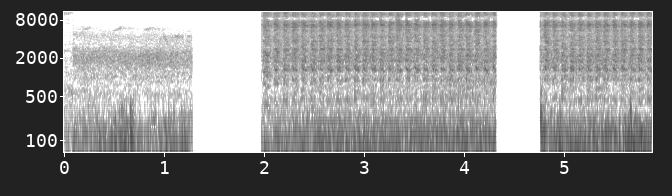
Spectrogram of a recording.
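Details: 2017 Mustang GT V8 with MSD two-step PN 87311, ground-activated via clutch switch wires: rough, lumpy held rev with no sharp limiter cut; launch limiter not holding revs, faulty MSD module suspected.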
